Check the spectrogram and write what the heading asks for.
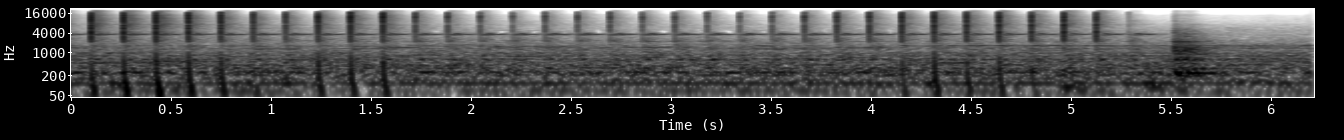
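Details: Second Pico laser tattoo-removal treatment of the eyebrows on black pigment: rapid, sharp snapping clicks about three a second that stop after about five seconds; laser pulse clicks.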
